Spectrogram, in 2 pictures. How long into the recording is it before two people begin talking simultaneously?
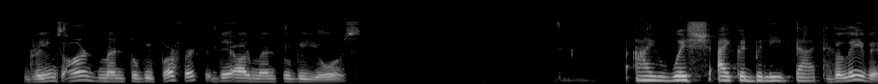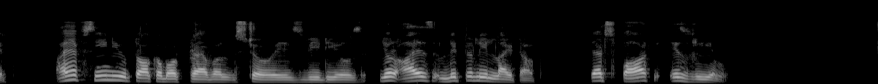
none

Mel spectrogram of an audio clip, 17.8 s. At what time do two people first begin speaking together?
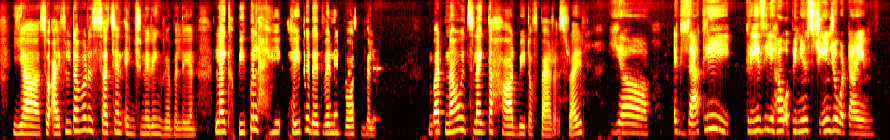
none

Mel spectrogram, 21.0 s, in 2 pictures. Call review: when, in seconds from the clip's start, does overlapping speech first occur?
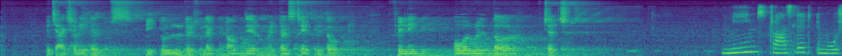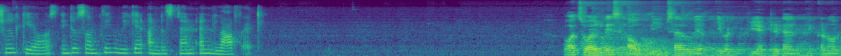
none

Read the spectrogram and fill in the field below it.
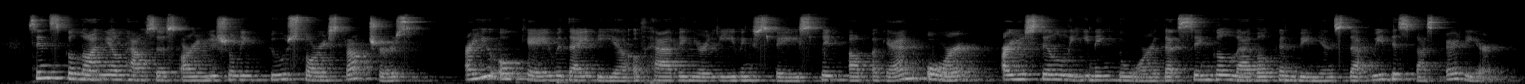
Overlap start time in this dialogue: none

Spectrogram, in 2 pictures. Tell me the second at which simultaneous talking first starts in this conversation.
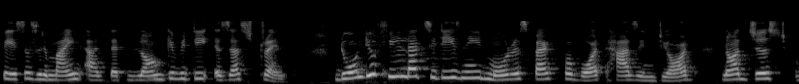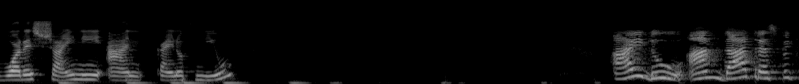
none

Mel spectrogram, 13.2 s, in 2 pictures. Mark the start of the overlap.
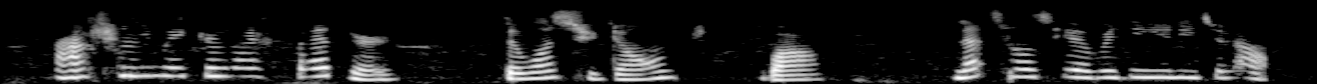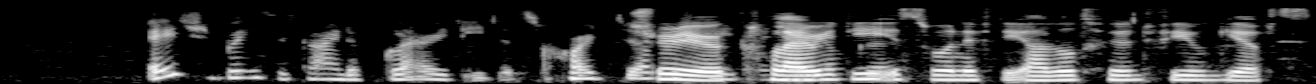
9.7 s

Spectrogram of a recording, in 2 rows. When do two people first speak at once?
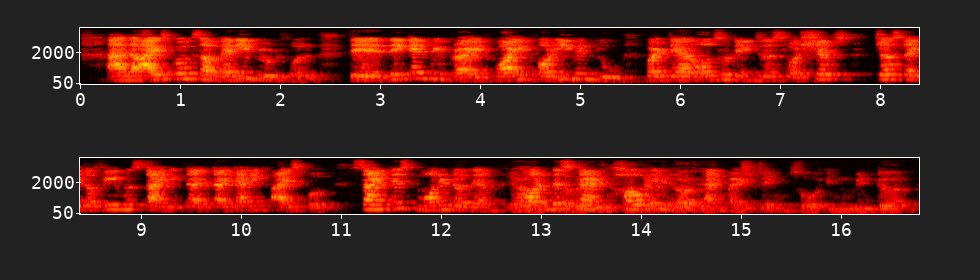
12.6 s

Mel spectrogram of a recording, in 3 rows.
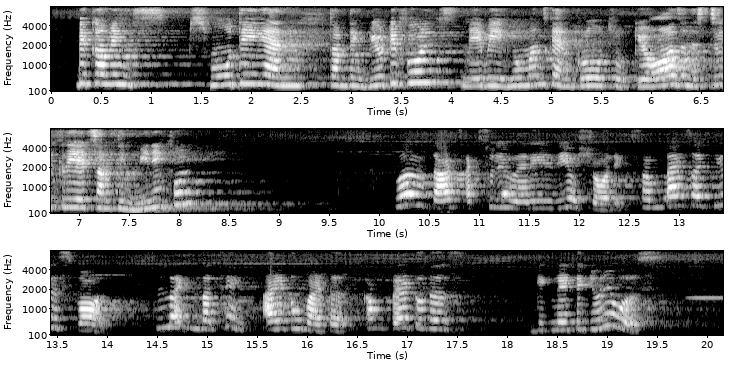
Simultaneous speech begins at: none

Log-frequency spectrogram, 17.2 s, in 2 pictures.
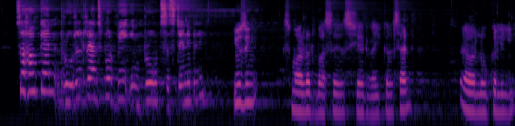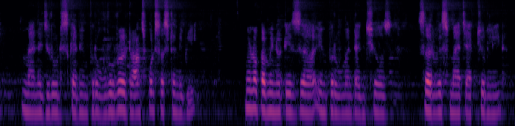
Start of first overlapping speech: none

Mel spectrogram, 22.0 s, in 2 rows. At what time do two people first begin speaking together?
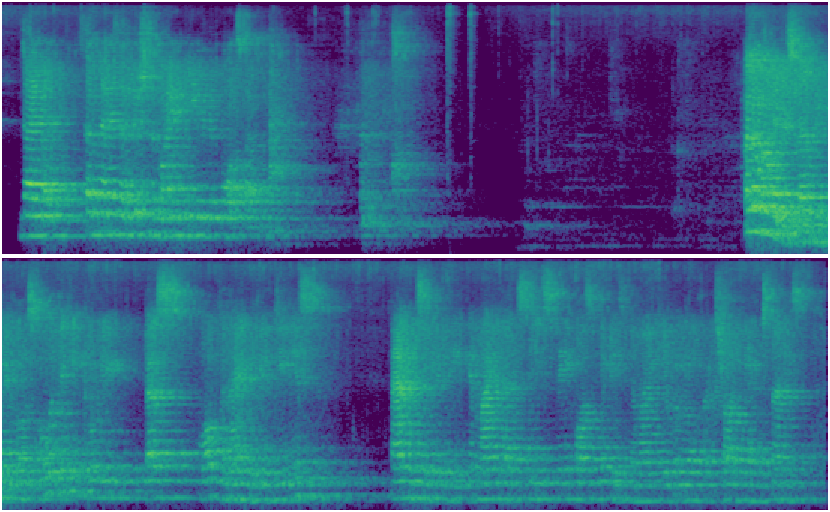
none

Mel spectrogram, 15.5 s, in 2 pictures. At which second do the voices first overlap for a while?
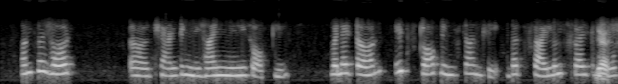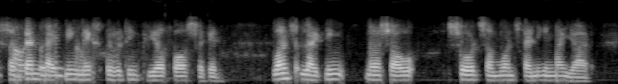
7.4 s

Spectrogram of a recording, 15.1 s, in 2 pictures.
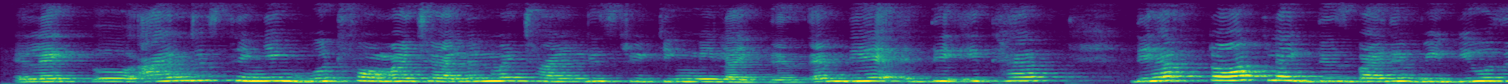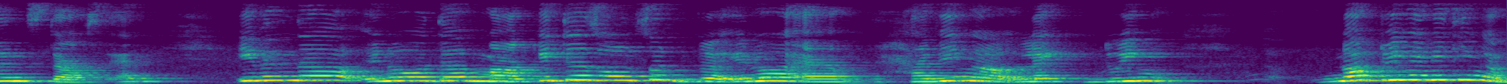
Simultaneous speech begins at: none

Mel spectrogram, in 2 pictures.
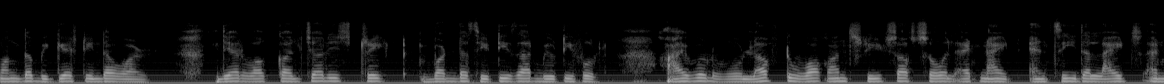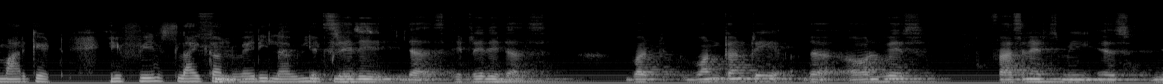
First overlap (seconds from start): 13.6 s

